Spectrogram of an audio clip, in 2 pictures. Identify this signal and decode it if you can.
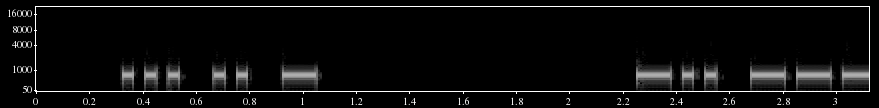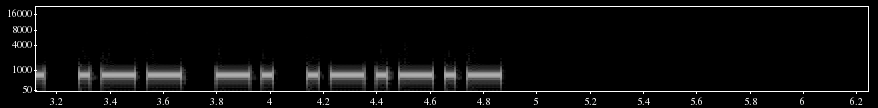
Morse code, heard as a keyed tone, about 28 wpm, 700 Hz. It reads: SIT DOWN.
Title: 4x Word-Spacing - Sentences from Top 500 Words - 28wpm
